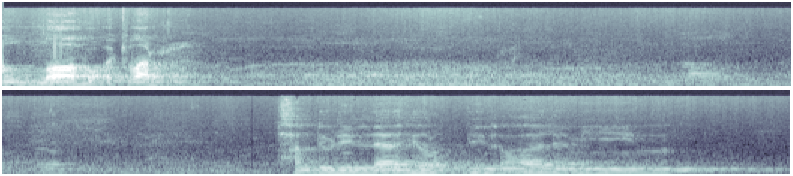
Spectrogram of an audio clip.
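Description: A man chants a prayer through a loudspeaker in a large echoing hall.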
